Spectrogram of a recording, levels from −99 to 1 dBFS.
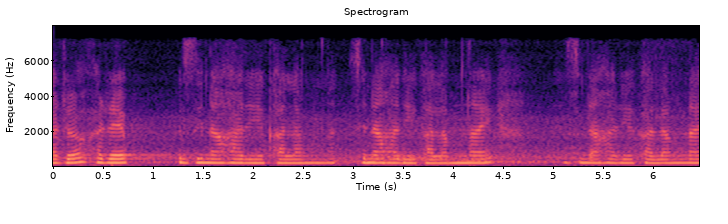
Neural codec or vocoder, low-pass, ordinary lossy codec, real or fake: none; 7.2 kHz; MP3, 64 kbps; real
